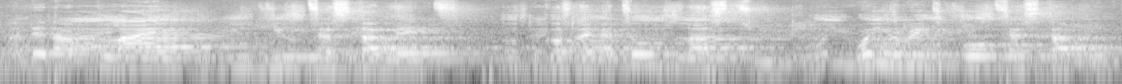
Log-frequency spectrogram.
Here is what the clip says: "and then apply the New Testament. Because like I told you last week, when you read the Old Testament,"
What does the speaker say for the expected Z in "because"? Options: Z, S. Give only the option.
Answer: S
